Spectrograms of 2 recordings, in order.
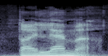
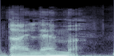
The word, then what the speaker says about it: dilemma: Dilemma 也可以叫做 Dilemma，两个读音。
